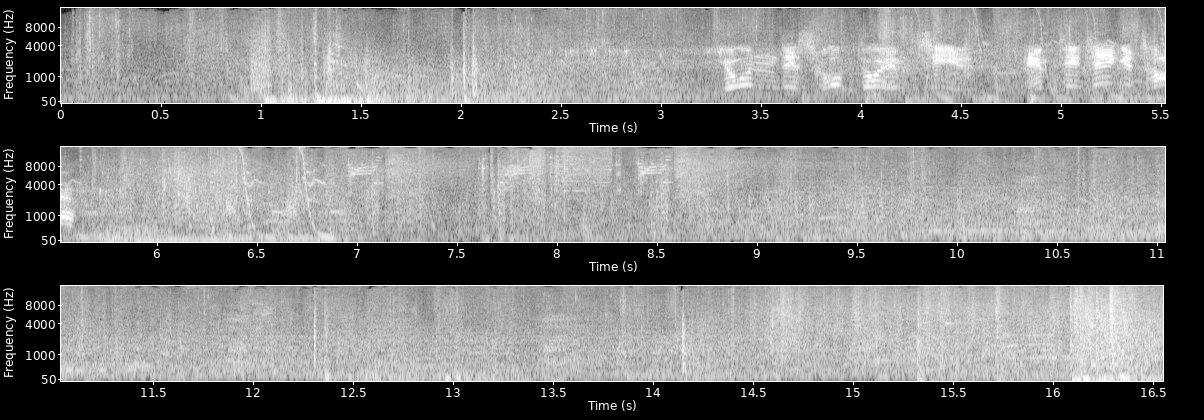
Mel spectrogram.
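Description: Explosions and gunfire rumble in a battle nearby.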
